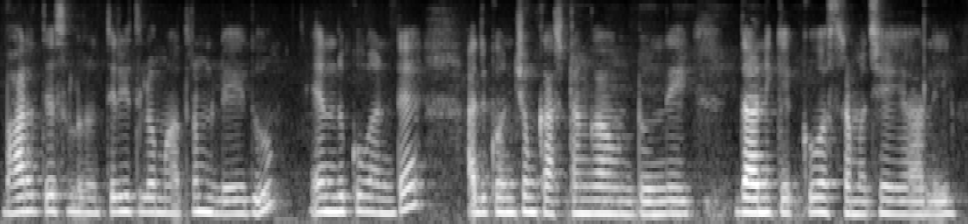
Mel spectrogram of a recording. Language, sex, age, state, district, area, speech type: Telugu, female, 30-45, Telangana, Medchal, urban, spontaneous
